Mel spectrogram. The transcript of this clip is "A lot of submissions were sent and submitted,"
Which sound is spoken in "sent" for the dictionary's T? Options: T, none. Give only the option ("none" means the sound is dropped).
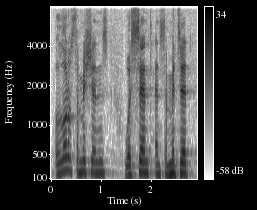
T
